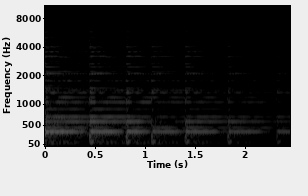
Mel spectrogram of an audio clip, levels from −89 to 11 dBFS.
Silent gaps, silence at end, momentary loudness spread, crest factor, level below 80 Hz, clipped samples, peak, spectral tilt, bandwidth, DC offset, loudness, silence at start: none; 0 s; 6 LU; 16 dB; under -90 dBFS; under 0.1%; -48 dBFS; -5 dB/octave; 8.4 kHz; under 0.1%; -65 LUFS; 0 s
